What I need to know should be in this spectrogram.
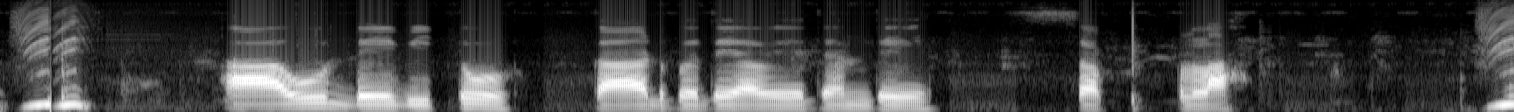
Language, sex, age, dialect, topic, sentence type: Bhojpuri, male, <18, Western, banking, statement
